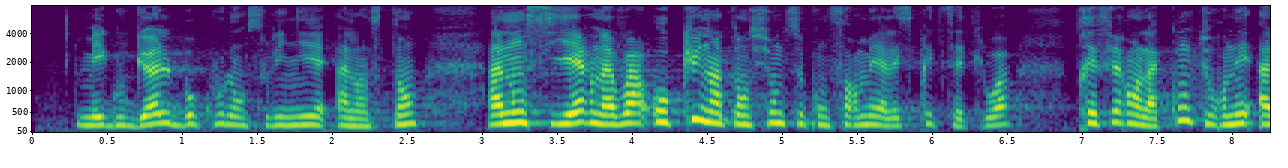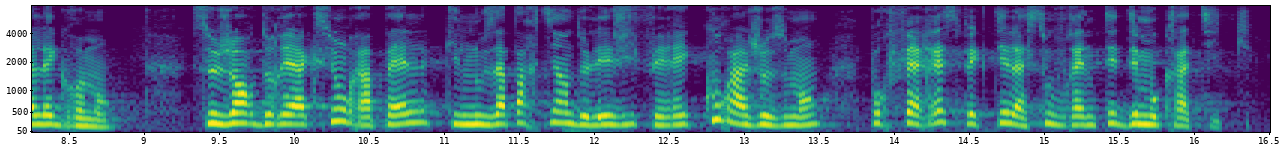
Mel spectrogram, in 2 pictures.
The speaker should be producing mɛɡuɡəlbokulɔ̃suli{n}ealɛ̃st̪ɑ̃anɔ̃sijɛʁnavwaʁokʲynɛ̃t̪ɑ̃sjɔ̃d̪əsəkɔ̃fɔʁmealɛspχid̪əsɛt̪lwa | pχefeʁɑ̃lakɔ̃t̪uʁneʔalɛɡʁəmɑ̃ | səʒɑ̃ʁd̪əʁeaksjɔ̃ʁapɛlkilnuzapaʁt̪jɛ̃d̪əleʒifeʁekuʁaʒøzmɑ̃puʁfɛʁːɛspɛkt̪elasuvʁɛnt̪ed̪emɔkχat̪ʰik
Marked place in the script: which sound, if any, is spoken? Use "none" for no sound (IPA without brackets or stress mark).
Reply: ɲ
